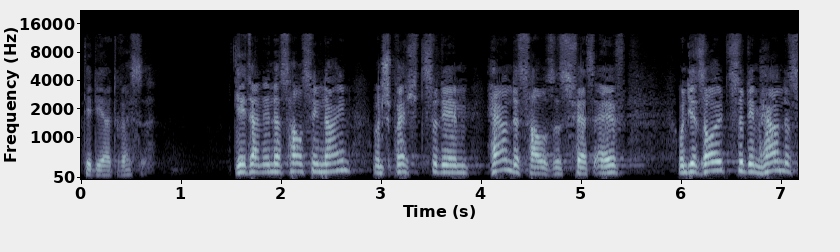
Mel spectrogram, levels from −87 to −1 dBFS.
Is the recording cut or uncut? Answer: uncut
